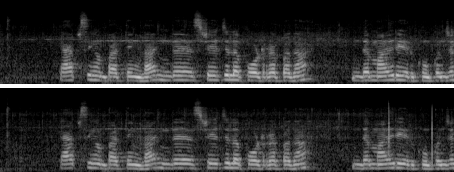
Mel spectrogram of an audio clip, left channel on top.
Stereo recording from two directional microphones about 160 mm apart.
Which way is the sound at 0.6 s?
45° left (ahead or behind).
